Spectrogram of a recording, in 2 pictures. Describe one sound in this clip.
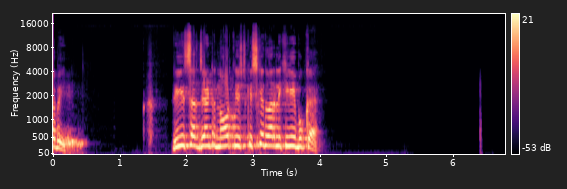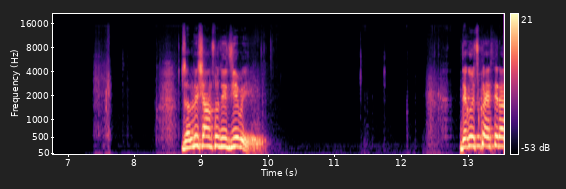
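A man speaks with animation close to a microphone, in short bursts with pauses.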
